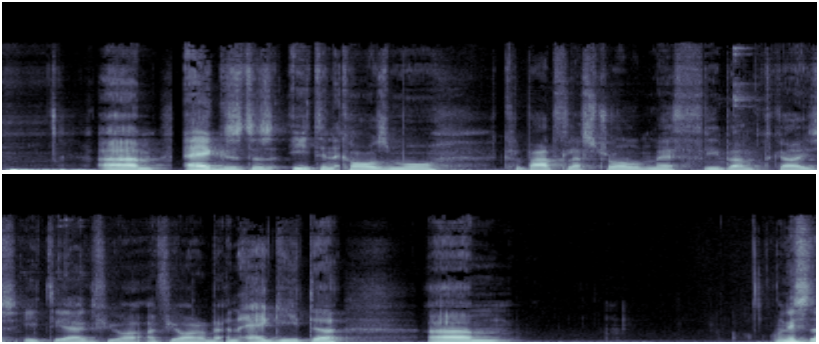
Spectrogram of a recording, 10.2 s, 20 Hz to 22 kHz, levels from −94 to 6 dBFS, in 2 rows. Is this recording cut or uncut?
cut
